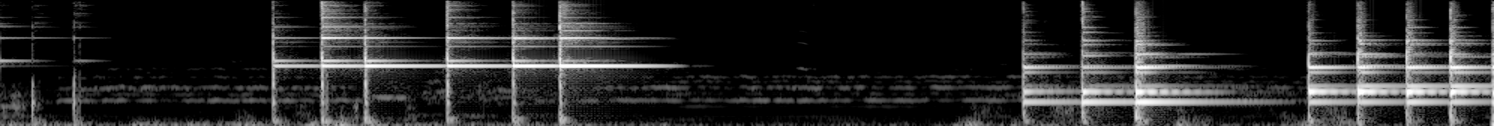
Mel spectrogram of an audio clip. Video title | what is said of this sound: Sri Indreshwara Swamy Temple - Indresham village - Manavoorigullu | చూడండి గంట సౌండ్ ఎలా వినబడుతుందో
